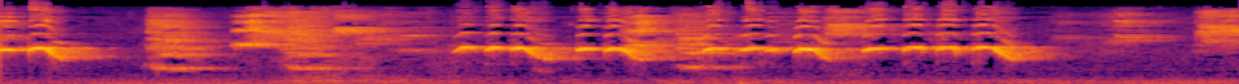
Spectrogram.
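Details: Budgerigar singing vigorously, meant as tutor song for cockatiels: scratchy chatter and squeaks give way to a rapid series of short whistled notes that each drop in pitch, repeated about twice a second.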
